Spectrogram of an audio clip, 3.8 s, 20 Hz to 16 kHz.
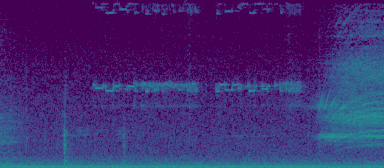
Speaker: Motor 1, good. And then we'll do motor 2. Motor 2, good.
